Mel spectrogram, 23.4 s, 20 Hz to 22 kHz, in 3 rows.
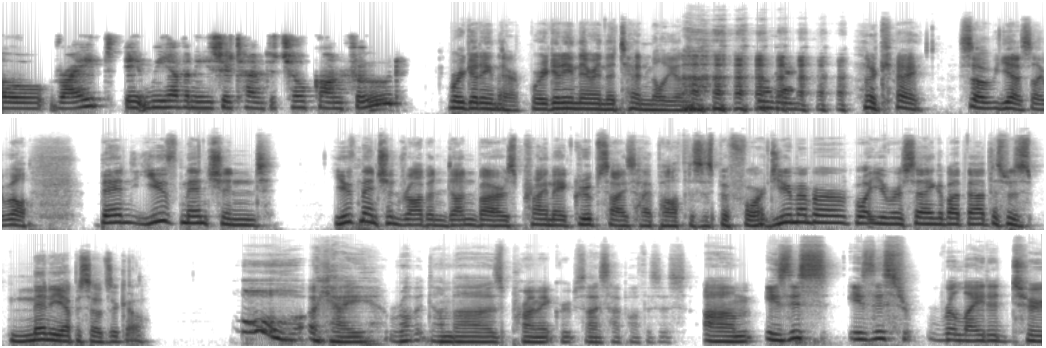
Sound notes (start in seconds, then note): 5.0 laughs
